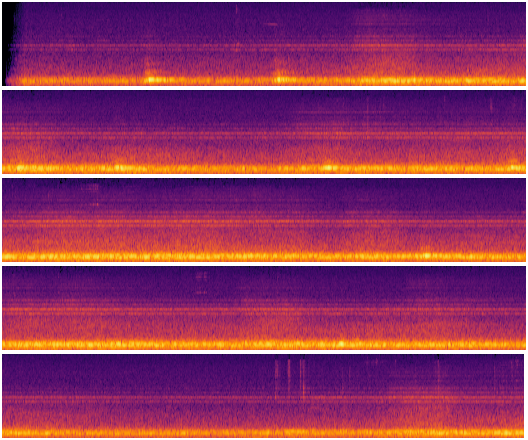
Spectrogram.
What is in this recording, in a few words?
two resonators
